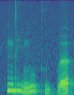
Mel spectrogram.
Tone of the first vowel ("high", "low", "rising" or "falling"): falling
